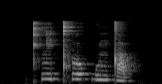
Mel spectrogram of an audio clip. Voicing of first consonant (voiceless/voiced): voiceless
